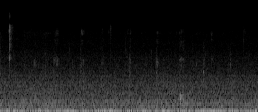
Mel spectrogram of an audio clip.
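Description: A person chewing sushi close to the microphone: faint, scattered small wet clicks and smacks over a low steady hum.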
